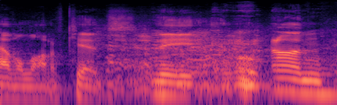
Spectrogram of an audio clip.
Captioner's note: laughter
